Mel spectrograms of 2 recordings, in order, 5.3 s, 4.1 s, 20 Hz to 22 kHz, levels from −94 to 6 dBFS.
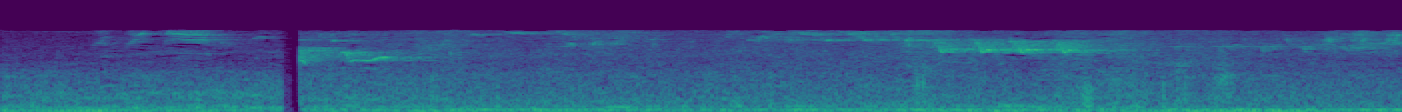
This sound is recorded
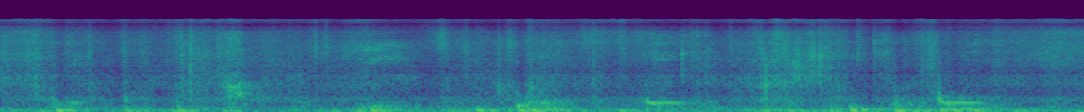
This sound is remade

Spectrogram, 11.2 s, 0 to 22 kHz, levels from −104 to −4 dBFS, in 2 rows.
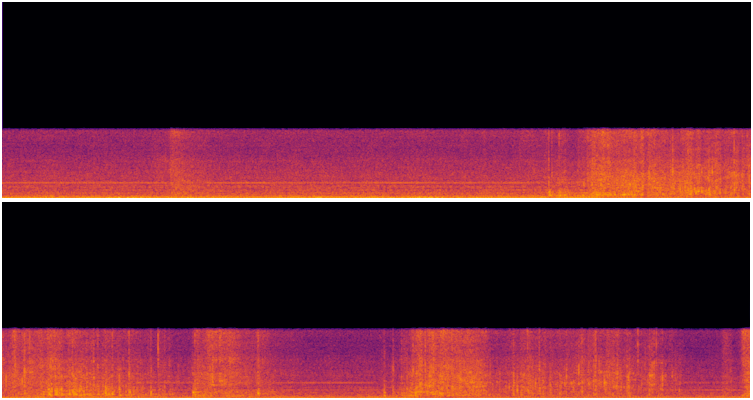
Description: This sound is remade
